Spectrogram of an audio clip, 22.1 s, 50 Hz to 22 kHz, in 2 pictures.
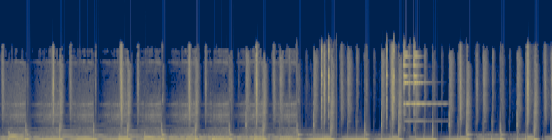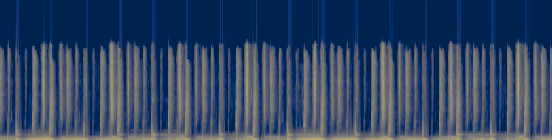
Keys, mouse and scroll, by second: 1.4 right click, 5.0 double click, 5.4 right click, 8.5 right click, 11.1-16.0 scroll up 1, 16.0 scroll down 1, 17.5 ctrl+space, 17.7 ctrl+click, 19.3 Left, 19.5 Left, 19.7 Up, 19.9 Up, 20.4 Left.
